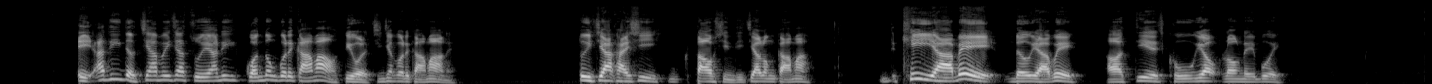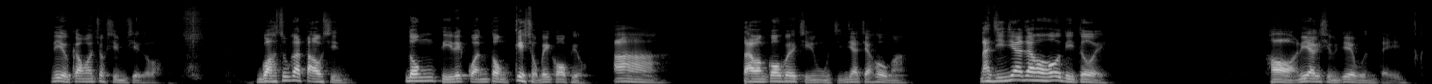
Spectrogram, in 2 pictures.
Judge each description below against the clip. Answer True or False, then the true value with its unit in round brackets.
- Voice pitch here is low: True (130 Hz)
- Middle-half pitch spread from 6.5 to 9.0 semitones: True (8.0 semitones)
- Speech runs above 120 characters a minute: True (220 characters per minute)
